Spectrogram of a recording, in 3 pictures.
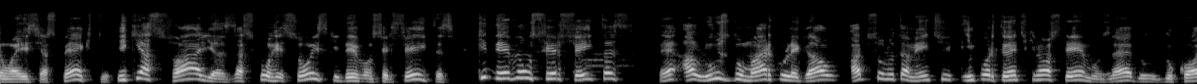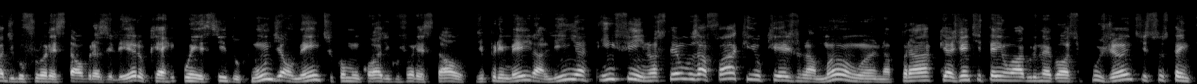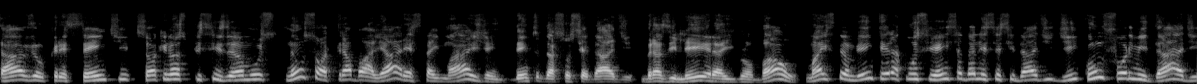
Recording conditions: video call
